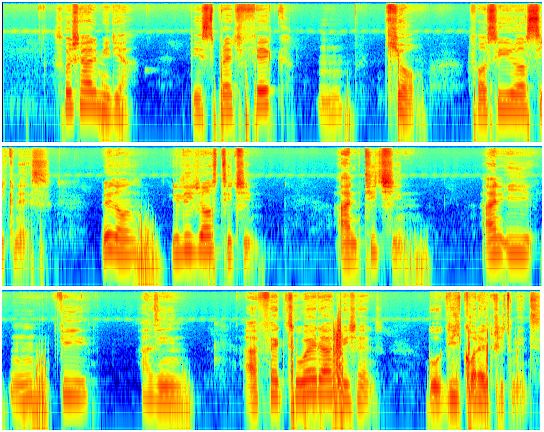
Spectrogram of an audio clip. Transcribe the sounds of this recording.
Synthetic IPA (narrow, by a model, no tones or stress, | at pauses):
soʃalmidia | d̥espɹɛdfek̩ | kʰjɔ | fɔsiɹiɔsːiknɛ̰s | b̥esɔ̃nɹilid͡ʒɔstʰit͡ʃḭ̃ŋ | ã̰ntʰit͡ʃḭ̃ŋ | ãni | fi | azĩn | a̰fɛk̚tʰːuwɛdapʰeʃɛ̰̃nt | ɡoɡɾikʰɔlɛktʰːɹitmɛ̰̃nt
